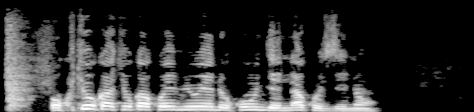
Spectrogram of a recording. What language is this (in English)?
Ganda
